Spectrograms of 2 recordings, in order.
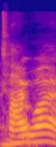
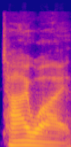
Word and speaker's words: TyY: Nicky Jam, Brandy, ASAP, TYY, ASAP Tide. I don't know how to pronounce that. And British rapper H. Oh, ASAP TyY, I know him. TyY, that's how that's said.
